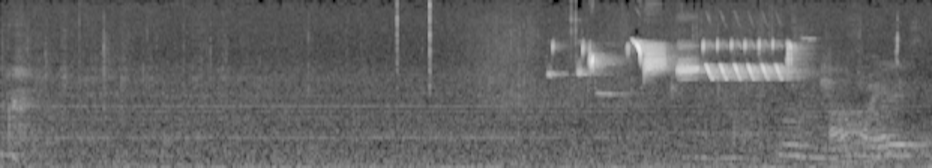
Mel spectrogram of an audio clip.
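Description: Song Sparrow: a few bright, high introductory notes, then a quick, even trill. Quiet room hum precedes it and a faint voice follows.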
